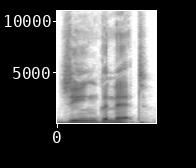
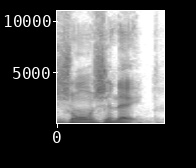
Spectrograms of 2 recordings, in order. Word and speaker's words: Genet: If you look at it, and you try to pronounce it phonetically, you would probably pronounce it Genet. Genet. But the popular pronunciation of this man's name is Jean Genet.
